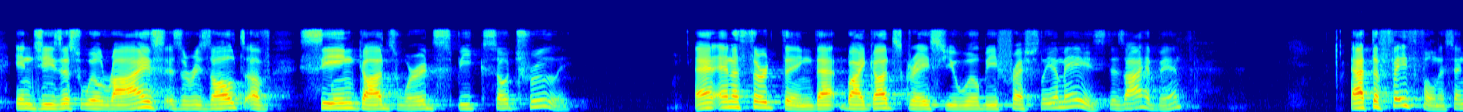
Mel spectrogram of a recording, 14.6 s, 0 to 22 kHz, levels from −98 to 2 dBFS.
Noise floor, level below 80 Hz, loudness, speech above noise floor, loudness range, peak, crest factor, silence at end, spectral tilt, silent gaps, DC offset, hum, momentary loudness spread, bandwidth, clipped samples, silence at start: -88 dBFS; -86 dBFS; -31 LUFS; 56 dB; 8 LU; -6 dBFS; 26 dB; 0 s; -4.5 dB/octave; none; under 0.1%; none; 14 LU; 7.8 kHz; under 0.1%; 0.15 s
